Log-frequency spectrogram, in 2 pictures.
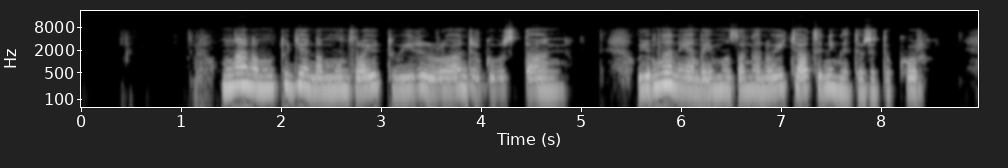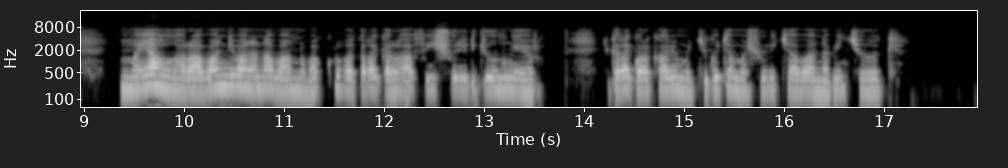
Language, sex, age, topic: Kinyarwanda, female, 18-24, education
